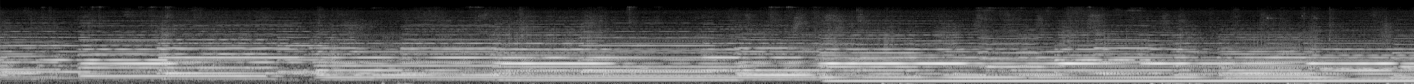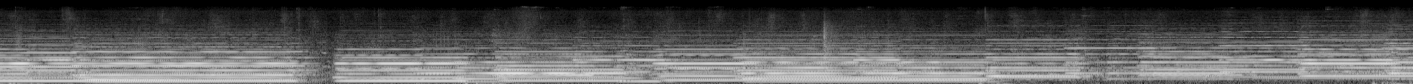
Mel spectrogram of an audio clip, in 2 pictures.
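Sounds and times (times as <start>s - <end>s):
organ exit music: 0.0s - 28.2s.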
